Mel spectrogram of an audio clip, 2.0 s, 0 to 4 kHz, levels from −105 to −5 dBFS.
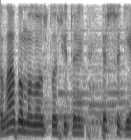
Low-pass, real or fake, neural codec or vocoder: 3.6 kHz; real; none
